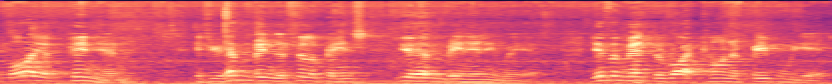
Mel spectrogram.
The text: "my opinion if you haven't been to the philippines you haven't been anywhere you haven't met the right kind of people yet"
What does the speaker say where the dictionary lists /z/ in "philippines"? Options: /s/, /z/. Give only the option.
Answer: /z/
